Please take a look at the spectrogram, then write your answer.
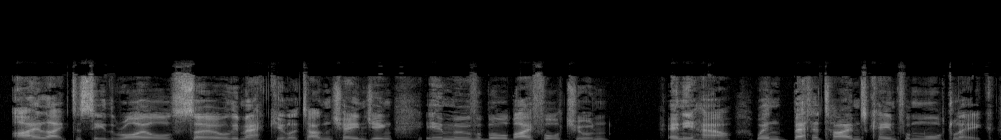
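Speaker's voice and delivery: Denzil the poet. A narrator's reading. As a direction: play him florid and eager. Narrator voices Denzil the poet.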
